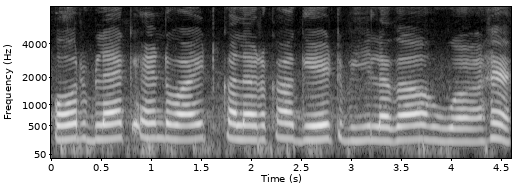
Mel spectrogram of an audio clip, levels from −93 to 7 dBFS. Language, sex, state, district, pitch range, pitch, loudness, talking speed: Hindi, female, Madhya Pradesh, Katni, 245-270 Hz, 260 Hz, -12 LUFS, 145 wpm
